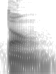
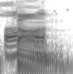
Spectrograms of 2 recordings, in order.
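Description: First: It is said with a Spanish pronunciation. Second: It is said with an American English pronunciation.

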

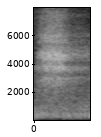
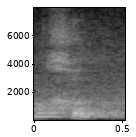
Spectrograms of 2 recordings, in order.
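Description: First: The word is pronounced xing. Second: The word is pronounced heng. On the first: The speaker calls it wrong. "应该不好念成行" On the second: The speaker calls it right. "要观恨"

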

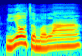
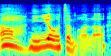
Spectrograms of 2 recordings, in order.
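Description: First: It sounds gentle and caring. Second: It sounds impatient and annoyed.

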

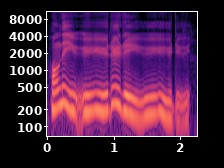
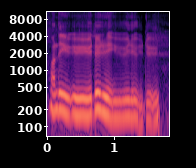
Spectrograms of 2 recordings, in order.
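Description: First: It is said slowly. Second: It is said fast.

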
